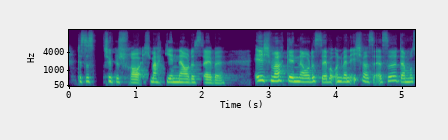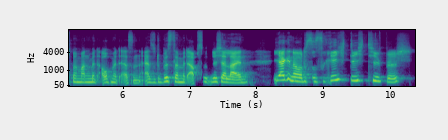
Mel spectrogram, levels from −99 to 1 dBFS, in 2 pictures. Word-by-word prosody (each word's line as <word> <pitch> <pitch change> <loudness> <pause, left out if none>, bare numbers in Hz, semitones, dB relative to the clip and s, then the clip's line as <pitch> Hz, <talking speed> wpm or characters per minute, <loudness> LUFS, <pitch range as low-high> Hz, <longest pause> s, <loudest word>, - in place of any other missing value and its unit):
Das 220 0 -7
ist 225 0 -4
typisch 210 -5 -4
Frau. 165 -1 +2
Ich 165 - -15
mache 195 -1 +1
genau 190 -2 +2
dasselbe. 160 -5 -2 0.4
Ich 265 +1 +2
mache 245 0 +5
genau 220 -4 +4
dasselbe. 195 -4 -1
Und 220 0 -1
wenn 210 +1 0
ich 255 - -7
was 210 -3 -2
esse, 260 +3 -1
dann 195 -3 0
muss 205 0 -4
mein 200 -2 -4
Mann 185 0 -2
mit 195 +1 -6
auch 175 +1 -3
mitessen. 155 -5 -7
Also 180 -1 -5
du 185 - -9
bist 225 0 0
damit 190 -2 -1
absolut 205 -1 -4
nicht 210 +1 -2
allein. 170 -3 +3 0.4
Ja, 295 -1 +9
genau, 245 -9 +4
das 220 0 -8
ist 215 0 -8
richtig 280 +1 -2
typisch. 245 - -3
205 Hz, 215 wpm, -22 LUFS, 185-240 Hz, 0.4 s, Ja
